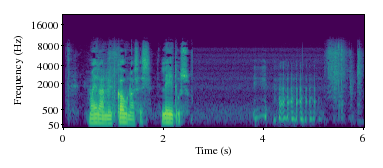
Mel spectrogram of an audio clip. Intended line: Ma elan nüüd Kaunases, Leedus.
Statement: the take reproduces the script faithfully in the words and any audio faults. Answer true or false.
false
